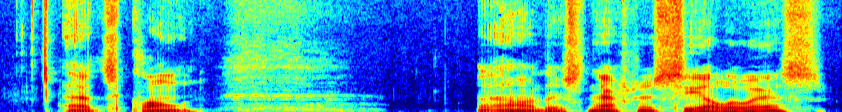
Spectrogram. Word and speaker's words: Clos: clone now this na Clos pronounced CL okay that's French for you don't pronounce the S CL that is a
